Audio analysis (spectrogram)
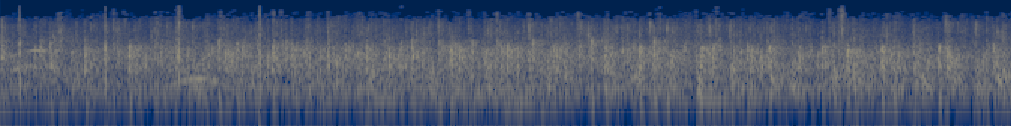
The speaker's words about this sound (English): I just want to give our volunteers a round of applause.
